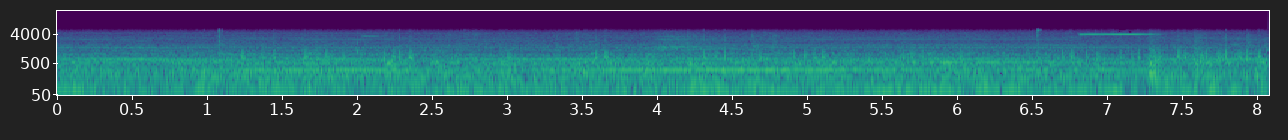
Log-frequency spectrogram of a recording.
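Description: Electric narrow-gauge mountain railcar running along the track, heard from inside the driver's cab: a steady rumble of wheels with a hum from the running gear and a few light clicks. A brief thin high tone sounds near the end.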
